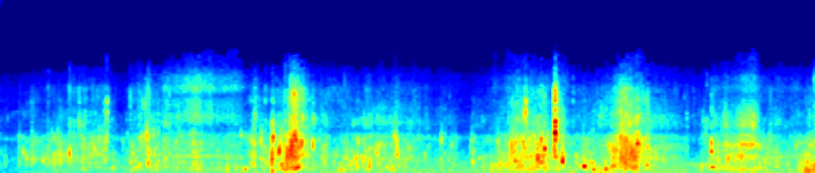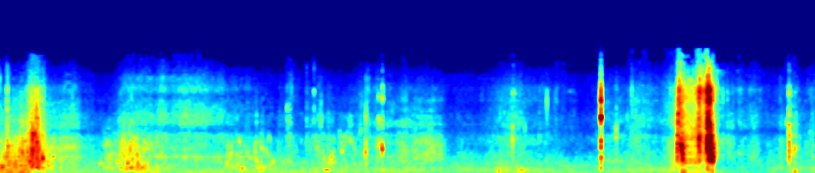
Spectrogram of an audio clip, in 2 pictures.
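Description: Wind on the microphone and water lapping at the lakeshore, with a few short knocks and rustles of handling, the sharpest one near the end.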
